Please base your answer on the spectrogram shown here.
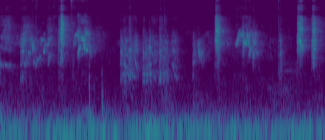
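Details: Several pet parakeets playing, eating and lounging together, adults and young; dense overlapping warbling chatter and squawky chirps, with brief wingbeats and a low background hum.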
